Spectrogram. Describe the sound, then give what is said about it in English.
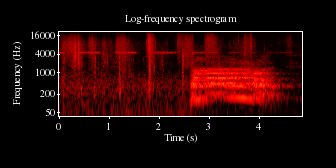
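Soft footsteps and a faint high whine, then a red lion lets out a loud roar that holds for about a second and a half before trailing off. “This lion? Is that the lion?”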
